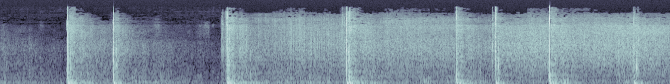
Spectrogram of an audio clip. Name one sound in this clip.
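Fireworks burst with loud booms that echo away.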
